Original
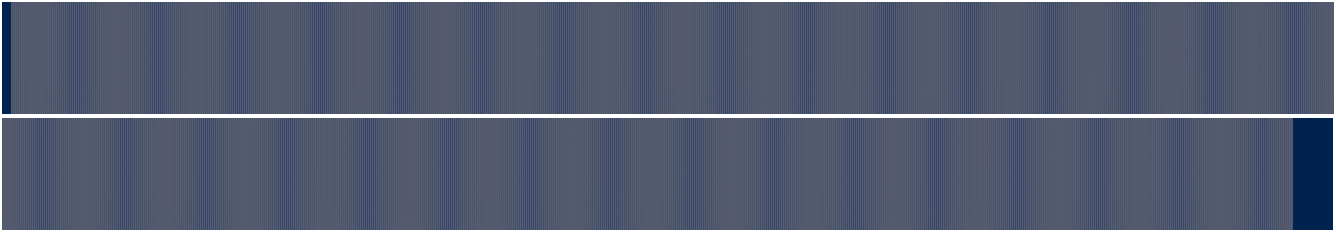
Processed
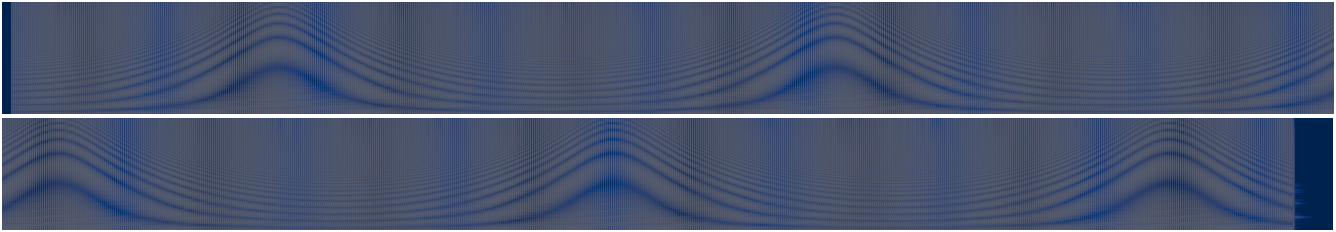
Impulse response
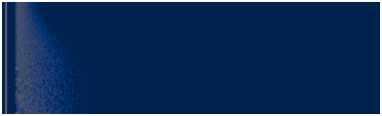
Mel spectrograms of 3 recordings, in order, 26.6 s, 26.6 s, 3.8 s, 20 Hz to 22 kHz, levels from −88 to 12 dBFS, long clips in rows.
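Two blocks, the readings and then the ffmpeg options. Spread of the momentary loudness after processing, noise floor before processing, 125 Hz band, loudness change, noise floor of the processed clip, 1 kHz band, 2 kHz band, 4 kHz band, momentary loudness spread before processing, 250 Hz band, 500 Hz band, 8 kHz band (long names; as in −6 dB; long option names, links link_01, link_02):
0 LU, −34 dBFS, −2.5 dB, −3.5 dB, −38 dBFS, −3.5 dB, −3.0 dB, −3.0 dB, 0 LU, −3.0 dB, −3.0 dB, −3.0 dB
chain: -af "flanger=delay=16:depth=4:speed=0.18,bandreject=frequency=122.5:width_type=h:width=4,bandreject=frequency=245:width_type=h:width=4,bandreject=frequency=367.5:width_type=h:width=4,bandreject=frequency=490:width_type=h:width=4,bandreject=frequency=612.5:width_type=h:width=4,bandreject=frequency=735:width_type=h:width=4,bandreject=frequency=857.5:width_type=h:width=4,bandreject=frequency=980:width_type=h:width=4,bandreject=frequency=1102.5:width_type=h:width=4,bandreject=frequency=1225:width_type=h:width=4,bandreject=frequency=1347.5:width_type=h:width=4,bandreject=frequency=1470:width_type=h:width=4,bandreject=frequency=1592.5:width_type=h:width=4,bandreject=frequency=1715:width_type=h:width=4,bandreject=frequency=1837.5:width_type=h:width=4,bandreject=frequency=1960:width_type=h:width=4"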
